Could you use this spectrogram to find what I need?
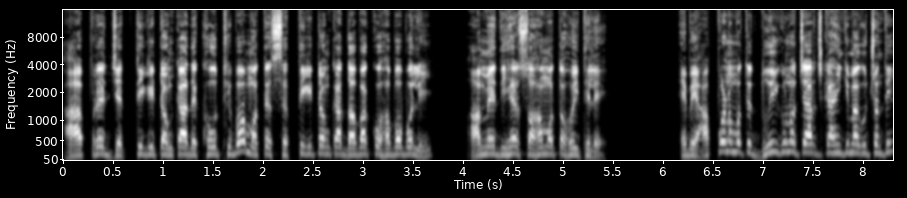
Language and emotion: Odia, angry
